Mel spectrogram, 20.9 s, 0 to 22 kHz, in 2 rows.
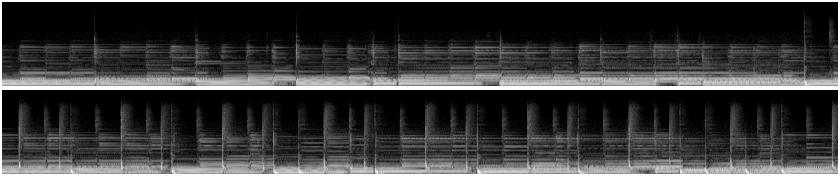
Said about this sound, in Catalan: aquesta és la banda …, amb el seu àlbum 2009, …, que ens deixem amb aquest tema tan maco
